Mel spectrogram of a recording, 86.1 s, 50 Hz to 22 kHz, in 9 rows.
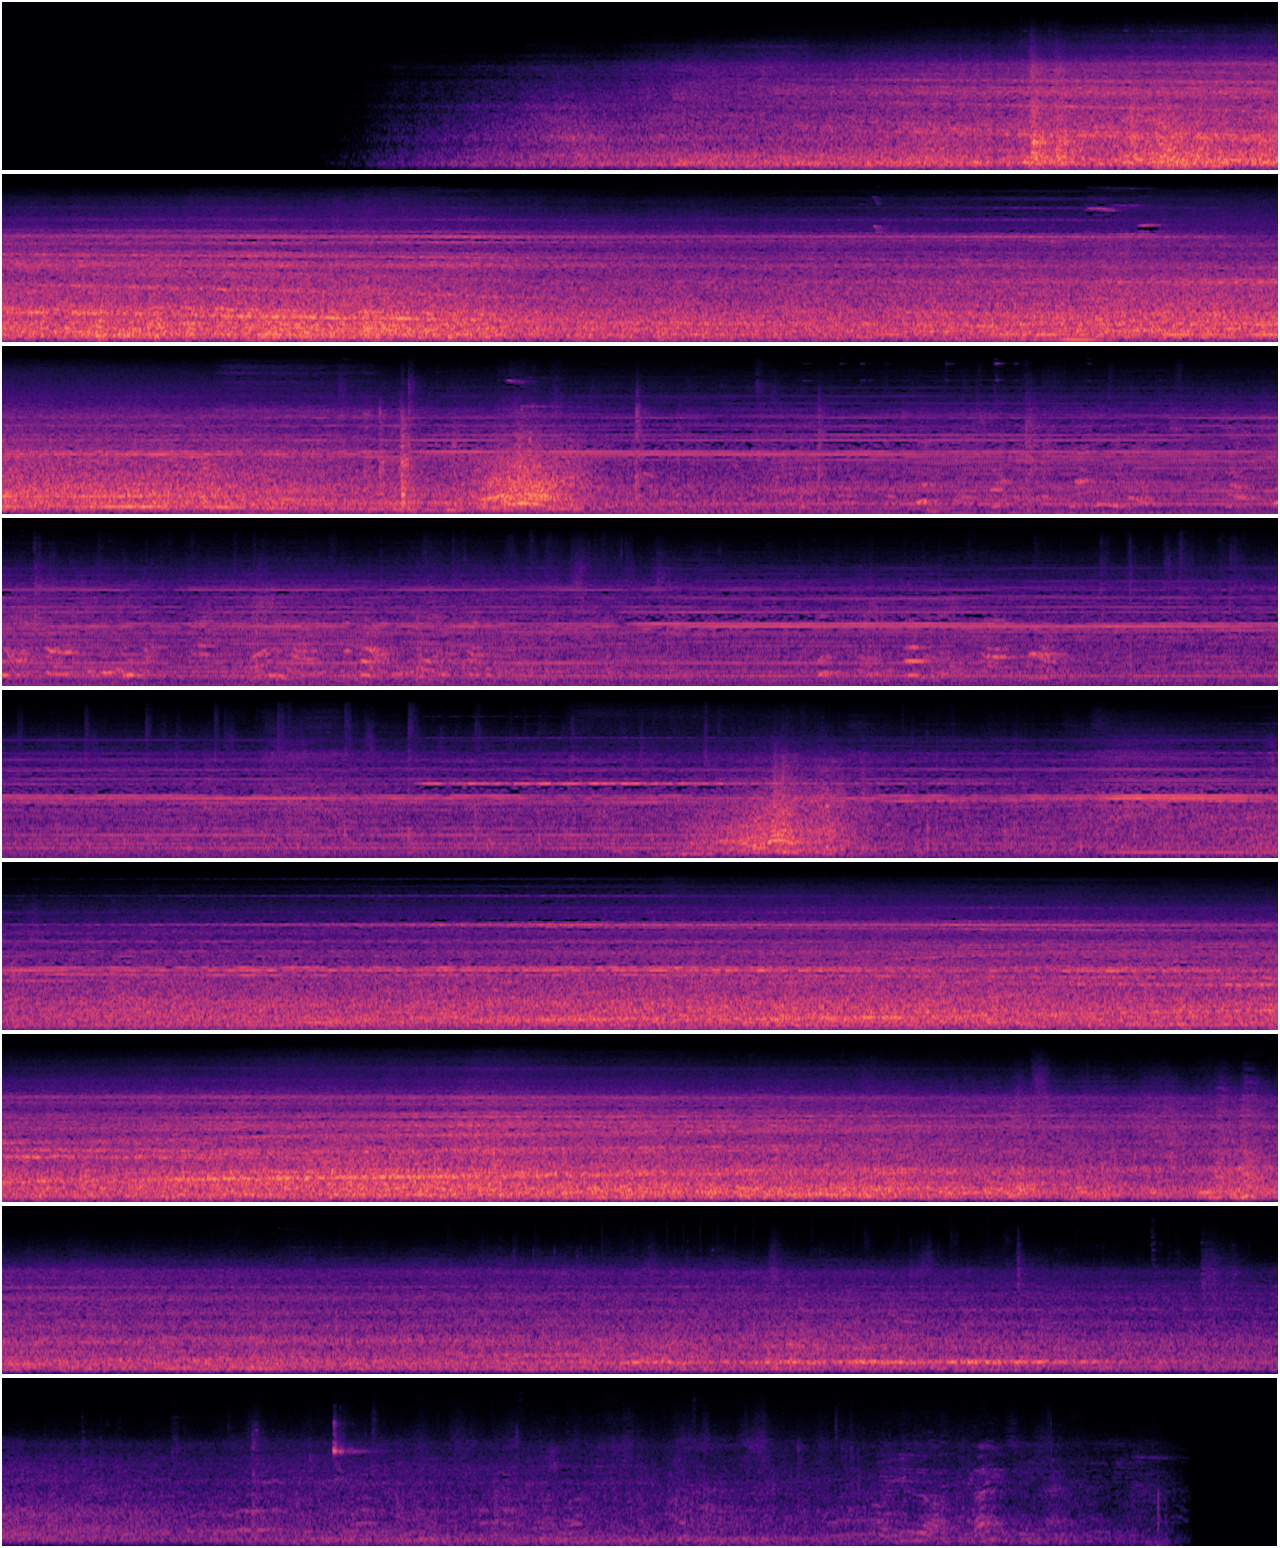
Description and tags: London Underground: train arriving at station, then leaving
Recorded on Marantz PMD661 with Rode NTG-2.
A london Underground train pulling into London Bridge station followed by the doors opening, then closing and finally, the train pulling out of the station.
Platform recording.
arrival, arrive, arriving, departure, Doors, field-recording, leave, leaving, London, London-Underground, people, platform, station, Subway, Train, Travel, tube, Underground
